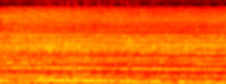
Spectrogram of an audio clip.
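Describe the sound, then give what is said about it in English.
A loud, sustained low roar of a dragon turtle, a deep droning growl with steady rumbling undertones that holds for about three seconds with no speech over it. “You hear a roar.”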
